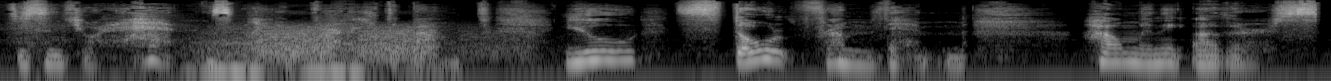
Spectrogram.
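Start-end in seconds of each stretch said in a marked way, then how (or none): 2.8-6.6 angry accusation. Acted. Hero accusing villain.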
